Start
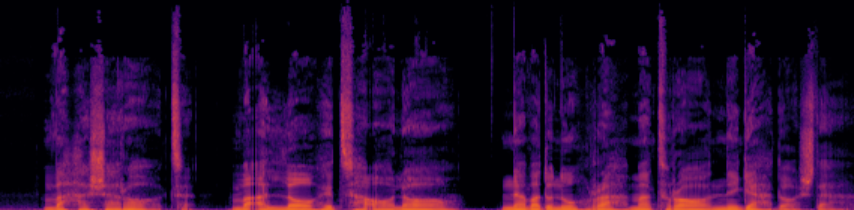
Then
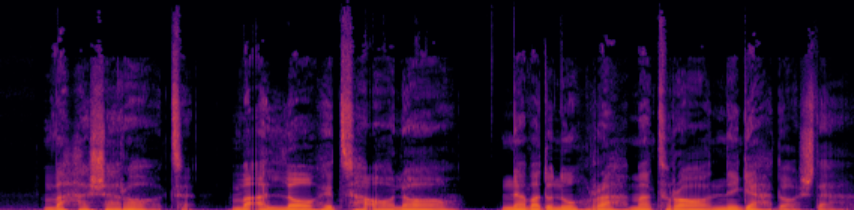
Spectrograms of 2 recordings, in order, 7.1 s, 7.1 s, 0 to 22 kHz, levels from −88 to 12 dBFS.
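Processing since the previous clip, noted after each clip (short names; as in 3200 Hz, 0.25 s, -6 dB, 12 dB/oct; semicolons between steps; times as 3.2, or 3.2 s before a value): nothing audible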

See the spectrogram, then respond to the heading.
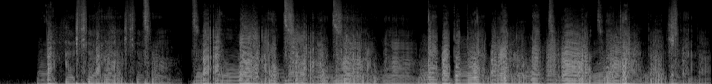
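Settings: echo 0.486 s -4.5 dB; added harmonics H 3 -20 dB, 6 -13 dB, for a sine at -8.5 dBFS; full-wave rectifier; gain -2 dB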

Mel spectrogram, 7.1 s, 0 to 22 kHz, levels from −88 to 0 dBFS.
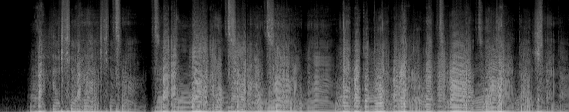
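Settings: pre-echo 41 ms -16.5 dB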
